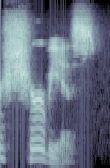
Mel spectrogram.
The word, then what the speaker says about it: Scherbius: S-C-H-E-R-B-I-U-S.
